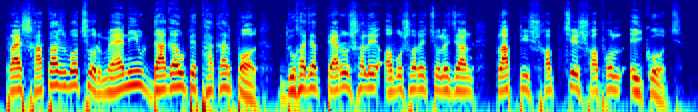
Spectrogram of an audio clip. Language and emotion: Bengali, neutral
